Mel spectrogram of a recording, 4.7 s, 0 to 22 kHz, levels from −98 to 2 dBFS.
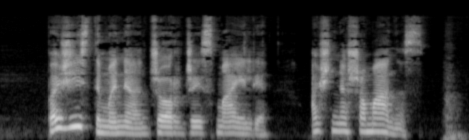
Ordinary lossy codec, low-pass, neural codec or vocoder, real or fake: MP3, 64 kbps; 14.4 kHz; none; real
